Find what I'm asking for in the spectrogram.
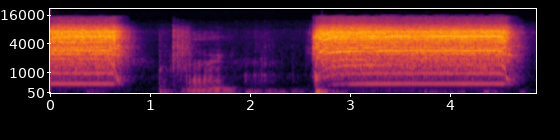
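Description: A power drill removes screws from the wheel of a Losi DBXLE RC truck, sounding as two loud, high whirring bursts with a ratcheting spin-down, and a voice counting between them.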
